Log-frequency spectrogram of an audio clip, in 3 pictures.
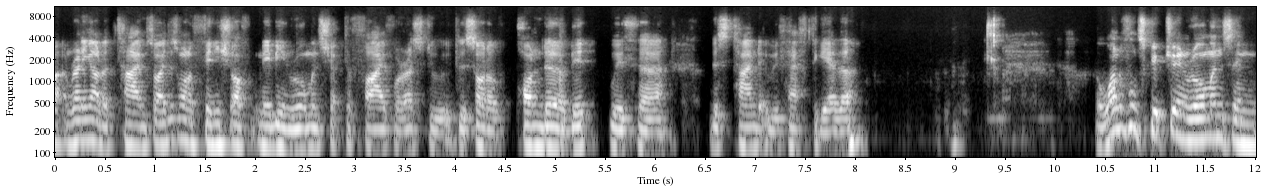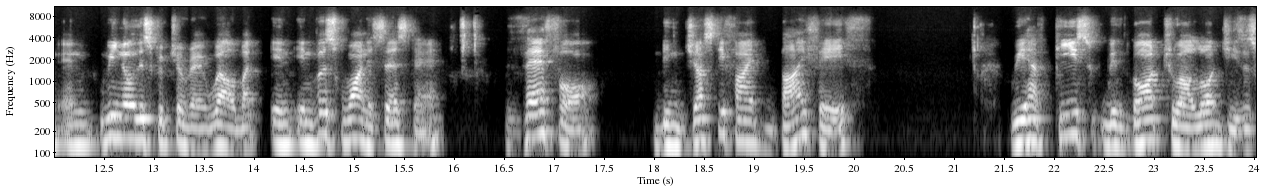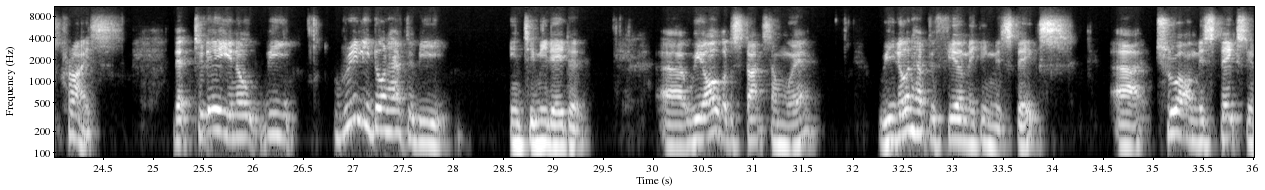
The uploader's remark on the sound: Talk 2 from the Wednesday United zoom meeting.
